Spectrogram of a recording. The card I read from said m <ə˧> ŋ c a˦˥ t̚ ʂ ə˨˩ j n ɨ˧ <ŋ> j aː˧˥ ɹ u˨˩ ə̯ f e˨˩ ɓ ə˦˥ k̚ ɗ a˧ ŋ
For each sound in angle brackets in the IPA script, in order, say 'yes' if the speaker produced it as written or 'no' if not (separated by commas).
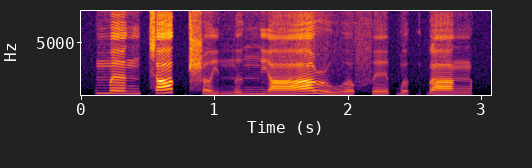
no, yes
